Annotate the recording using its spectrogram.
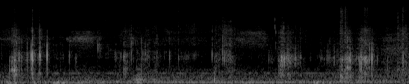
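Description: Footsteps on gravel: a few irregular soft crunches, a cluster of them right at the start and more spread out after.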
